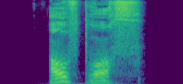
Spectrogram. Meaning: genitive singular of Aufbruch
- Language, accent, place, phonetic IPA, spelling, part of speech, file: German, Germany, Berlin, [ˈaʊ̯fˌbʁʊxs], Aufbruchs, noun, De-Aufbruchs.ogg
